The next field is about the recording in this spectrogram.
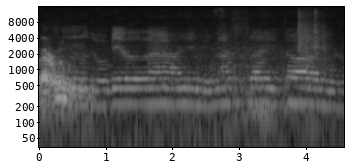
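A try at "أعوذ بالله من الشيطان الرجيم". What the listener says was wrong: Baik, coba huruf shinnya dilatih lagi. A'udzu billahi minasyaitonir rajim.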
